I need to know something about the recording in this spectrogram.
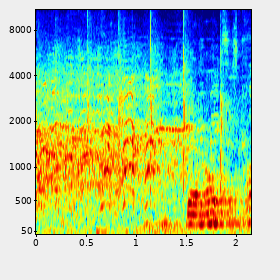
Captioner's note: laughs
